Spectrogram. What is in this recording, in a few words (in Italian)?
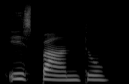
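"ispantu", lingua sarda, fem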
